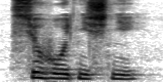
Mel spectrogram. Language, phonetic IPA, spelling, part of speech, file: Ukrainian, [sʲɔˈɦɔdʲnʲiʃnʲii̯], сьогоднішній, adjective, Uk-сьогоднішній.ogg
- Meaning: today's, of today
